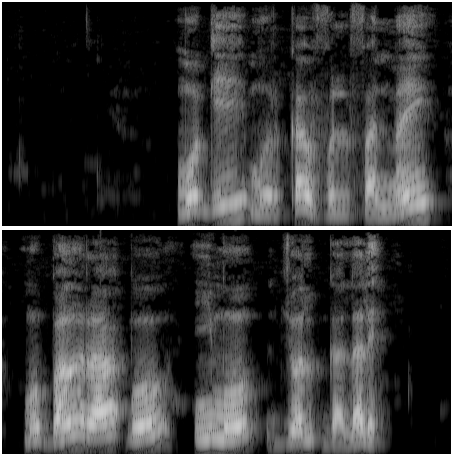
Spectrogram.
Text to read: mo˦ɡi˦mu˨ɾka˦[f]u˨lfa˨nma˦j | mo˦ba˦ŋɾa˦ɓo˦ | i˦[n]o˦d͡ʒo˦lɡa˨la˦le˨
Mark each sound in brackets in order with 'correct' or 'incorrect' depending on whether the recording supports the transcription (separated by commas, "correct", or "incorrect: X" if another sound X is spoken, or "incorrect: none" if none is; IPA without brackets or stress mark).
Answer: incorrect: v, incorrect: m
